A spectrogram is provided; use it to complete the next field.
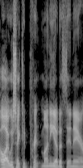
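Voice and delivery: ordinary talk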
